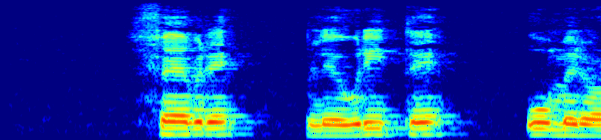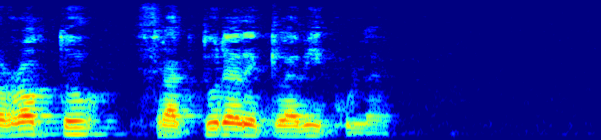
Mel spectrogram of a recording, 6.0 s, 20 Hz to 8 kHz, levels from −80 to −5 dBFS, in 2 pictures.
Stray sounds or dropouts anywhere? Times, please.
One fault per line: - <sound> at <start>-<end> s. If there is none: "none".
none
